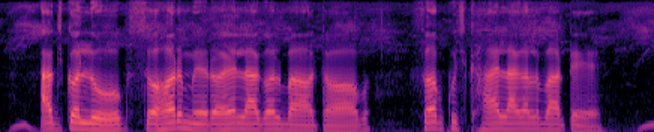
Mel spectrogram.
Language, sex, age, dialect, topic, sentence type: Bhojpuri, male, 18-24, Northern, agriculture, statement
